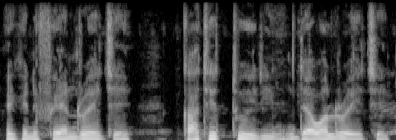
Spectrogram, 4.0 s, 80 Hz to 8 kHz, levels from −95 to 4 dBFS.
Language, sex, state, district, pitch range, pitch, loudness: Bengali, male, Tripura, West Tripura, 130-145 Hz, 135 Hz, -18 LUFS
